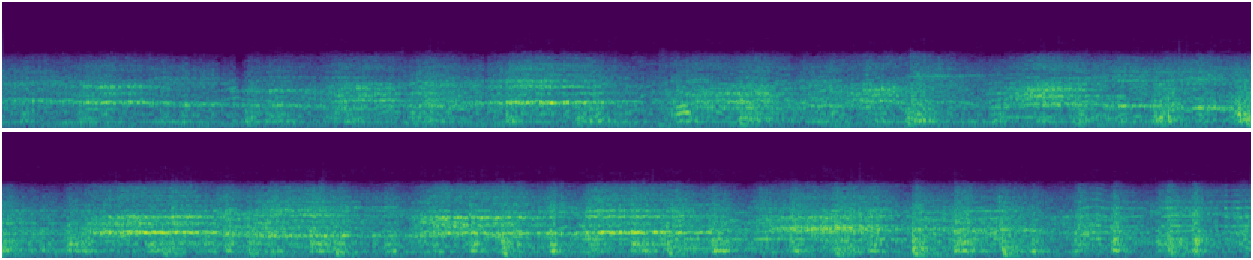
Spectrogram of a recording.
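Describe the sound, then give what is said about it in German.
A large crowd cheers outside, heard through an open window of the room where the new Reich Chancellor Adolf Hitler stands, the masses cheering him as the SA marches past: a dense, continuous roar of many voices that swells and surges in loudness, with no single speaker standing out. “Sie können jetzt besonders gut hören, die Menge jubelt.”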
